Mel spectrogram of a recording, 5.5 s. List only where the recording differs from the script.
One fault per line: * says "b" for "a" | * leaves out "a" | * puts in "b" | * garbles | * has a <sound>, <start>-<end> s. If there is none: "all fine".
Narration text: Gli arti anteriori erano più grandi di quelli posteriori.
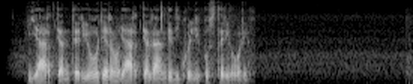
* says "arti" for "più"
